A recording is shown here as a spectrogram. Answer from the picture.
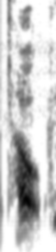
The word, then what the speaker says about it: toque: And I'm like, a toque. Is that, it's pronounced toque? – Yeah. – I thought it was always pronounced a toque. – No, it's a toque.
